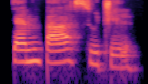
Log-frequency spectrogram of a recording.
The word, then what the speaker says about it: Cempasúchil: Cempasúchil.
